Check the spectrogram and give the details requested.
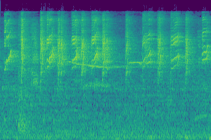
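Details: Indigo bird singing: rapid series of short, high, sharp chirps and twittering notes, about three to four bursts per second, against light background hiss.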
